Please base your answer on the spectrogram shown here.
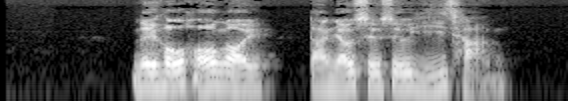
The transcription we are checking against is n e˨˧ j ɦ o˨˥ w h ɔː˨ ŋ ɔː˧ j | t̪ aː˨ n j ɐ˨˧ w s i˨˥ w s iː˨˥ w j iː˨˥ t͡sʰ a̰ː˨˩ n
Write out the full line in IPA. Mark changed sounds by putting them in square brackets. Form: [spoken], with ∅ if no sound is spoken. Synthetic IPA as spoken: n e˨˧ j ɦ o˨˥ w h [ɔː˨˥] ŋ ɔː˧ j | t̪ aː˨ n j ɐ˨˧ w s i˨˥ w s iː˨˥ w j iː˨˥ t͡sʰ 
